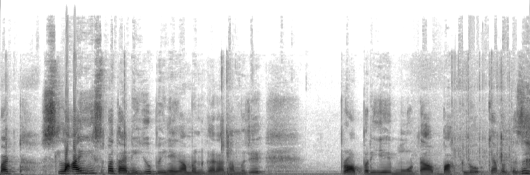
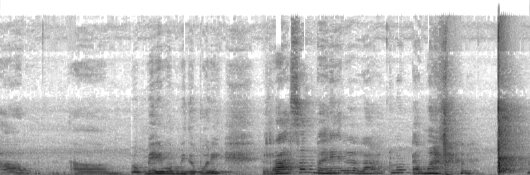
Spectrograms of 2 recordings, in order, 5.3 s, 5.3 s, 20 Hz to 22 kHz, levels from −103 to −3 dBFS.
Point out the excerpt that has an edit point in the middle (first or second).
second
